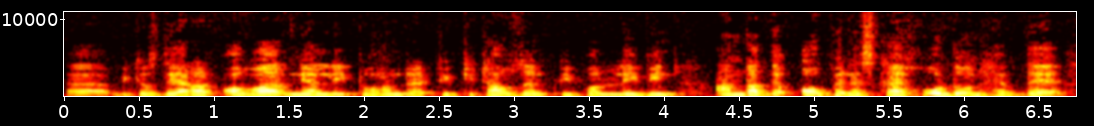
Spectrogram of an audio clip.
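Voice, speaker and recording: Halting man from Myanmar, slightly distant mic. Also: high-pitched, level tone, a little mellow. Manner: non-native English phrasing, earnest. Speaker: interview guest, founder of a charity. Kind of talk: halting explanatory interview talk. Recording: distant mic, faint background noise.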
